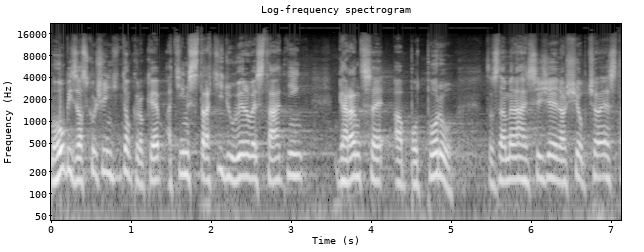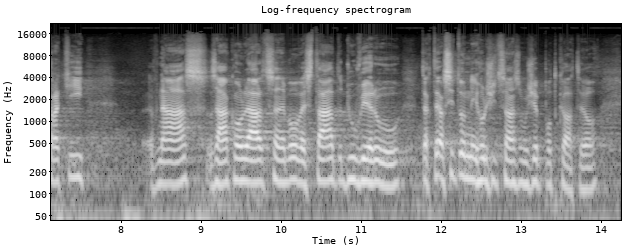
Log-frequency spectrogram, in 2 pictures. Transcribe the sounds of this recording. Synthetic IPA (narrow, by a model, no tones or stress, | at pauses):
moɦowbiːd̪zaskot͡ʃɛɲɪciːmt̪o̞kɾo̞kɛmʔaciːmst̪ɾaciːduːvjɛɾuvɛst̪aːt̪ɲiː | ɡaɾant͡sɛʔapo̞t̪̚po̞ɾu | t̪o̞znamɛnaːjɛst̪lɪʒɛnaʃɪo̞p̚t͡ʃanɛːst̪ɾaciː | vnaːszaːko̞nodaːɾt͡sɛnɛbo̞vɛst̪aːt̪duːvjɛɾu | t̪ak̚t̪o̞jɛʔasɪt̪o̞nɛjɦoɾʃiːt͡sonaːs̬muːʒɛpo̞t̪kat̪joː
